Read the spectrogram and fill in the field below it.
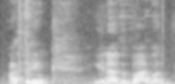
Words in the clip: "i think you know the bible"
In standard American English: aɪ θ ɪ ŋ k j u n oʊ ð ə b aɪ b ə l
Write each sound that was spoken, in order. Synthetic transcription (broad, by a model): aɪ θ ɪ ŋ k j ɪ n oʊ ð ə b aɪ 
